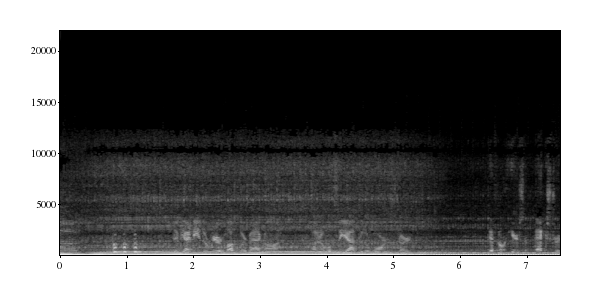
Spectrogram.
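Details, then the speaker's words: VW Passat 1.8T with JB4 tune and newly installed CTS turbo 3-inch downpipe, cold start: loud raspy idle holds high, then revs dip and settle unevenly; owner unsure why the revs hunt up and down. "i'm getting this weird kind of uh up and down rev during cold start lately i don't know what that's about"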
